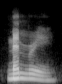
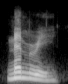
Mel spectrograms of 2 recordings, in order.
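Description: No difference in how they are said.

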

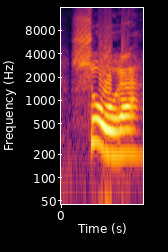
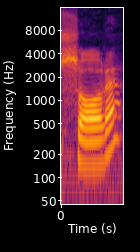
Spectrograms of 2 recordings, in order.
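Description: First: The O vowel is pronounced closed. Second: The O vowel is pronounced open. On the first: The speaker calls it right. "accento fonico chiuso come Corè" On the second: The speaker calls it wrong. "non Sora"

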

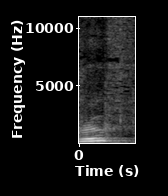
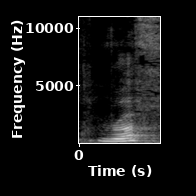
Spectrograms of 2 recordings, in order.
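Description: First: The word has a standard vowel. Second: The word has a Midwestern vowel. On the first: The speaker calls it right. "instead of roof, or however it's pronounced" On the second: The speaker calls it wrong. "I'm from the Midwest, and we say roof"

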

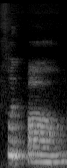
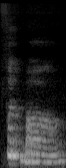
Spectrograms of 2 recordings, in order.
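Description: No difference in how they are said.

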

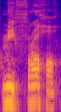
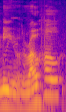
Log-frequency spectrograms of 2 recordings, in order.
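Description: First: The R is strongly rolled. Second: The R is plain and not rolled. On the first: The speaker calls it right. "let me show you how to roll your R's" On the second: The speaker calls it wrong. "Instead of saying"

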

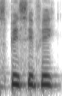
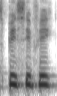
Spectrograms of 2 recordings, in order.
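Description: First: The pitch stays flat across the word. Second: The same.

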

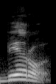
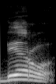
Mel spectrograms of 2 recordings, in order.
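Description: No difference in how they are said.

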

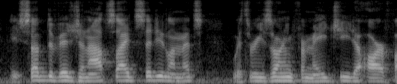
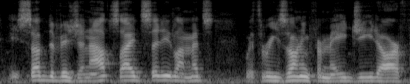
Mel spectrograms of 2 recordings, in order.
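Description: No difference in how they are said.

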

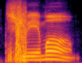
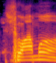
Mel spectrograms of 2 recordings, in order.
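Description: First: The first vowel is an 'eh' sound. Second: The first vowel is an 'ah' sound. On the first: The speaker calls it right. "please understand the pronunciation. Schwämme" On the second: The speaker calls it wrong. "not Schwamme"

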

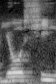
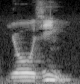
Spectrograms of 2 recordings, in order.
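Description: First: The second syllable starts with an 'sh' sound. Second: The second syllable starts with a 'j' sound. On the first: The speaker calls it wrong. "từ này không phải đọc là yoshin đâu" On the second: The speaker calls it right. "Cái này nó sẽ biến ra một chút yojin"

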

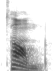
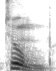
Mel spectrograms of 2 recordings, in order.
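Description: First: The vowel sounds like 'o'. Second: The vowel sounds like 'oo'. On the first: The speaker calls it wrong. "But আমরা প্রায় বলি কি থম্ব" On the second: The speaker calls it right. "Real উচ্চারণ হচ্ছে টুম্ব"

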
